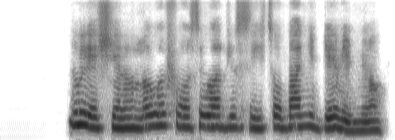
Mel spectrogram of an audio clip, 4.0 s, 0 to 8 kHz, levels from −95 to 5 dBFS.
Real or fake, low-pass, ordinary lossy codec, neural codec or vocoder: fake; none; none; codec, 16 kHz, 1 kbps, FreqCodec, smaller model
